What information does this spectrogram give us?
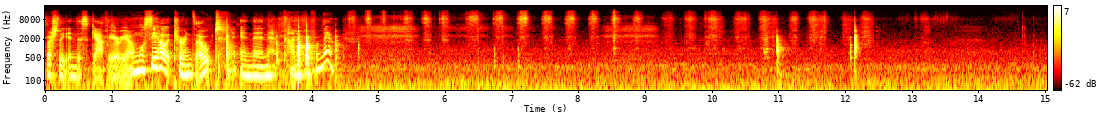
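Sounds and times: paint brush swishing strokes: 4.8 - 13.4.

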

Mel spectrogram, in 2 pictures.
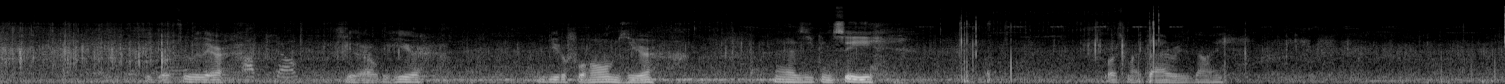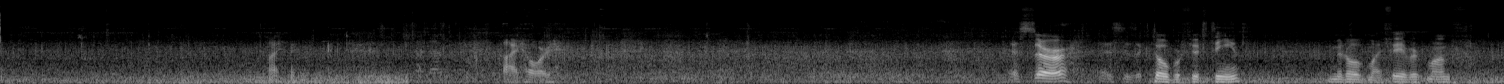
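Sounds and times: bicycle clicks and rattles: 0.0 - 30.0
bicycle tyres rolling: 0.0 - 30.0
wind buffeting microphone: 0.0 - 30.0.

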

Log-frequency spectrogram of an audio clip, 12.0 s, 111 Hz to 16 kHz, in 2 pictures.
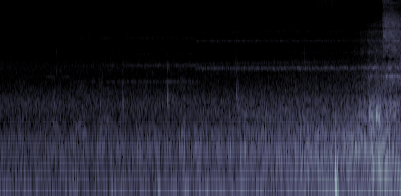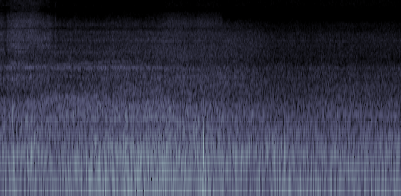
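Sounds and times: tram rumbling past: 0.2 - 12.0.

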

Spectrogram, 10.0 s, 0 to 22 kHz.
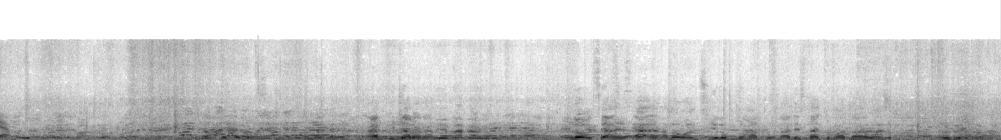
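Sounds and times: market chatter: 0.0 - 10.0.

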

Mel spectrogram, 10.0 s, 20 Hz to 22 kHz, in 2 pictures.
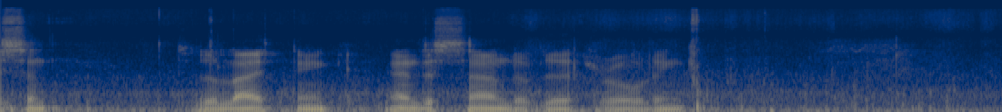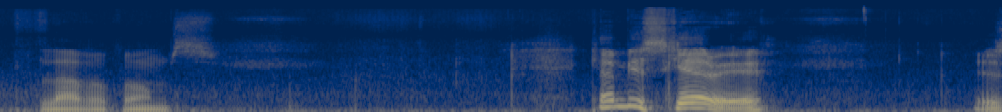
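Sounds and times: lava bombs rumbling: 0.0 - 8.2.

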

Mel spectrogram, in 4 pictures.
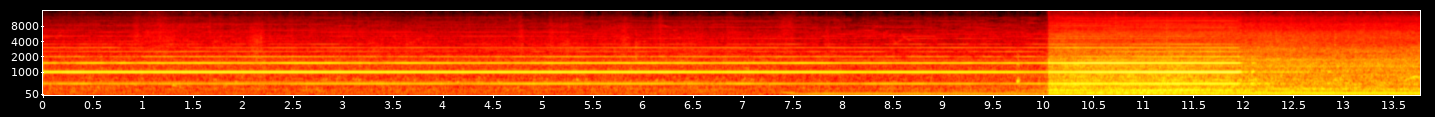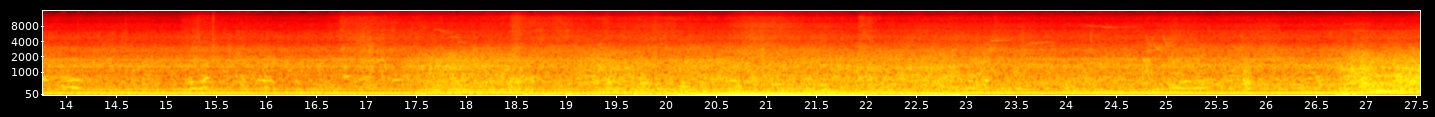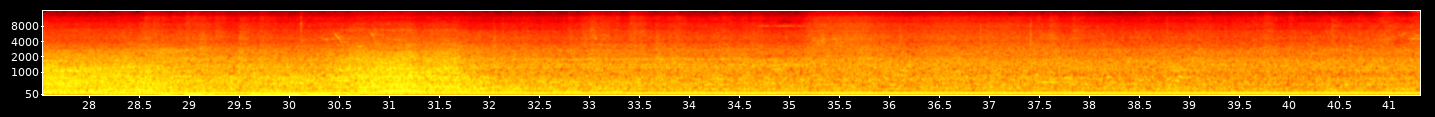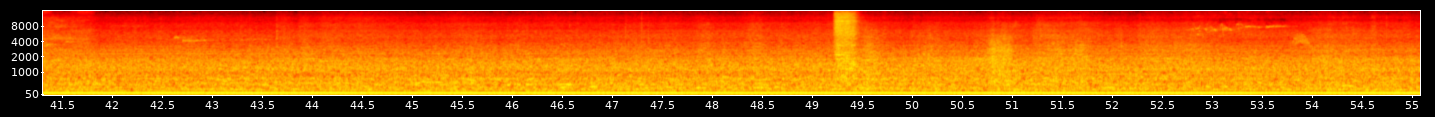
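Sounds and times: fire truck engine running: 0.0 - 55.0.

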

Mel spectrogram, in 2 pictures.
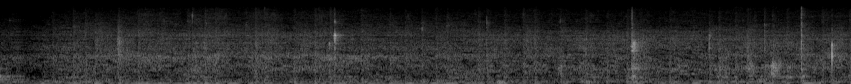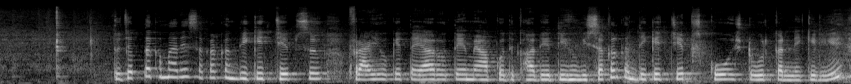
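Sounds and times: chips sizzling in hot oil: 0.0 - 9.6.

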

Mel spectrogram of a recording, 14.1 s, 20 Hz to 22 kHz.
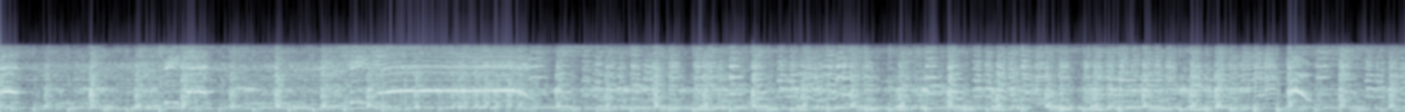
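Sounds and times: ska-rock band playing: 0.0 - 14.0.

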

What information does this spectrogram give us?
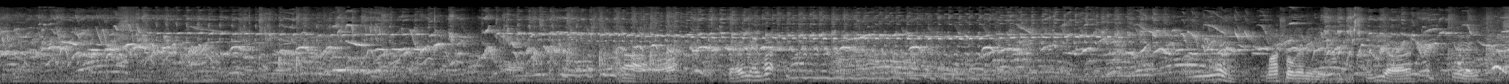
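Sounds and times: caged songbirds singing: 0.0 - 15.0.

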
